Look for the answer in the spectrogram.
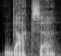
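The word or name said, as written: δοξα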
